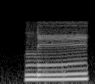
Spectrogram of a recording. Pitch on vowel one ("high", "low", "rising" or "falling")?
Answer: rising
